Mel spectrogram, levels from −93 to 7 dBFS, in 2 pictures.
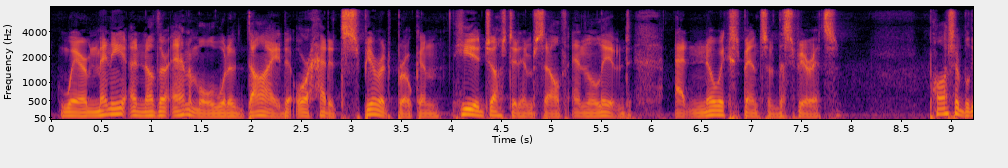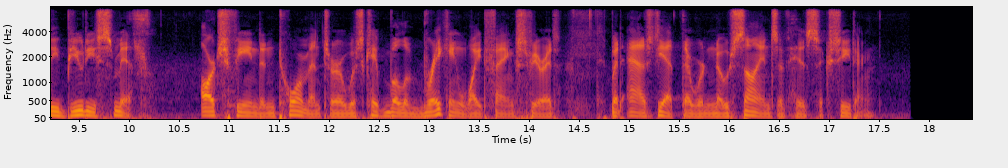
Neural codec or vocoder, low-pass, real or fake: none; 7.2 kHz; real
